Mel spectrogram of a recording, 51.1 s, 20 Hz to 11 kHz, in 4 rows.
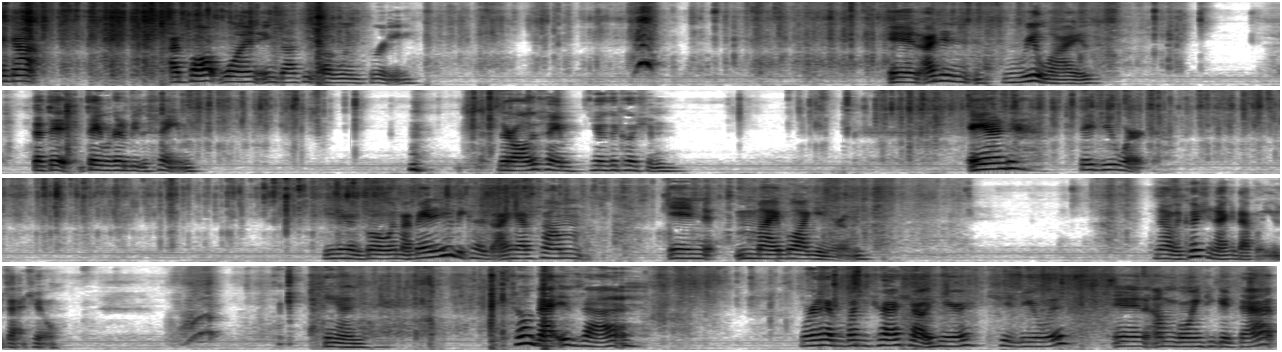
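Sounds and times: plastic packaging crinkling: 0.0s - 16.5s, 17.4s - 18.2s, 20.0s - 35.4s, 36.2s - 37.4s, 40.2s - 51.0s.

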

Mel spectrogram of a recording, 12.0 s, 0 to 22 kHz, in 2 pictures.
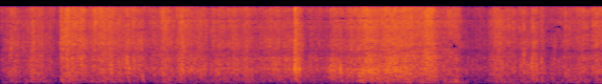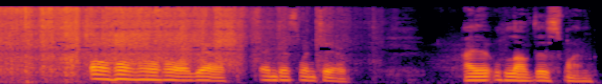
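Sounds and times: tissue paper rustling and crinkling: 0.0s - 10.0s.

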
